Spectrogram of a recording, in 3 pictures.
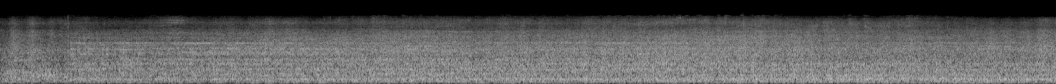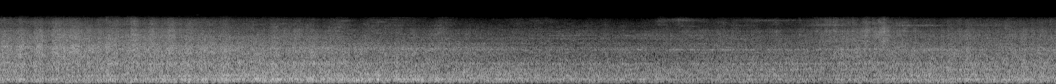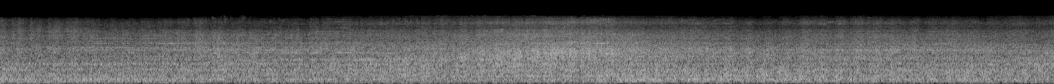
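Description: Freight cars of a manifest train, boxcars and then tank cars, rolling past close by: a loud, steady run of steel wheels on rail, swelling slightly near the end.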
